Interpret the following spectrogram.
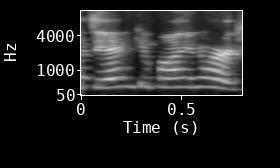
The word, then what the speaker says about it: Gemeinhart: us this is dan give me heart am i saying it right that's perfectly right exactly yes we talked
